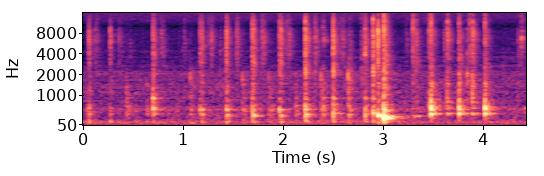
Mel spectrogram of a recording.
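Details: Sharp, dry clicks and taps from the octave key of a vintage Selmer Mark VI saxophone as it is worked, in a quiet room.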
